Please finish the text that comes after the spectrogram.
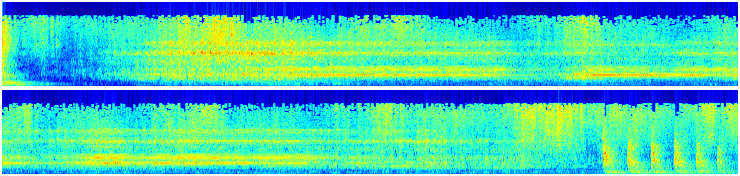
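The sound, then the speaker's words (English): A train rumbles along while its whistle sounds in long, sustained blasts over steady mechanical noise, ending with a quick, rhythmic clatter of wheels. It is loud, with no talking. “I've got two or three other people to see before I catch the night train back to Chicago.”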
